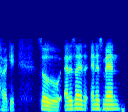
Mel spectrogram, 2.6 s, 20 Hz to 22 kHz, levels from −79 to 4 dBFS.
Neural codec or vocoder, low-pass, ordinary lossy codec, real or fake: codec, 16 kHz, 0.2 kbps, FocalCodec; 5.4 kHz; MP3, 24 kbps; fake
